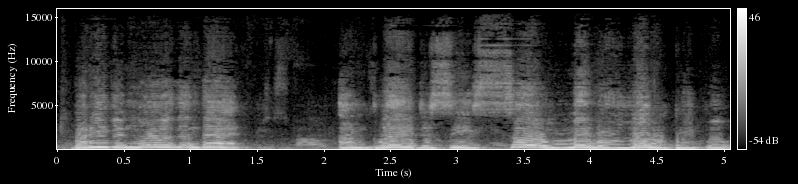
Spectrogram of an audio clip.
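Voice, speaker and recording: A man speaks at a high pitch and a fairly slow pace, with fairly even intonation and very even loudness. Noticeable background noise is present. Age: 60s. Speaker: rally speaker. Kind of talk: protest speech. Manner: impassioned, repetitive emphasis.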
